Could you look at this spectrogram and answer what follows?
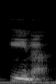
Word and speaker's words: Ina: She apparently pronounced her name Ena. It's spelled I N A for those of you who know Tucson.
